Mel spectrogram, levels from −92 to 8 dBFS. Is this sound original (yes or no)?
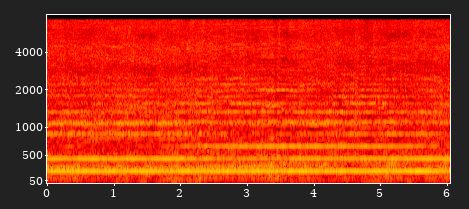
no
